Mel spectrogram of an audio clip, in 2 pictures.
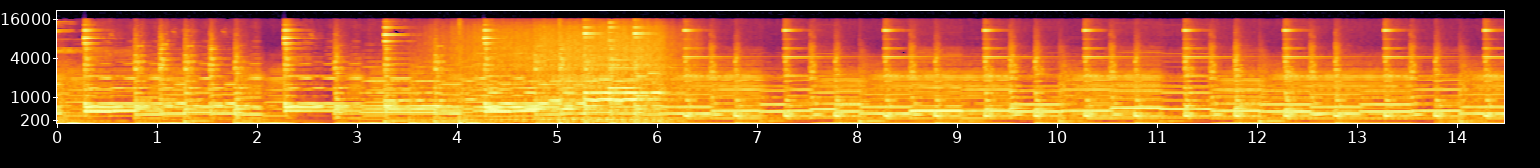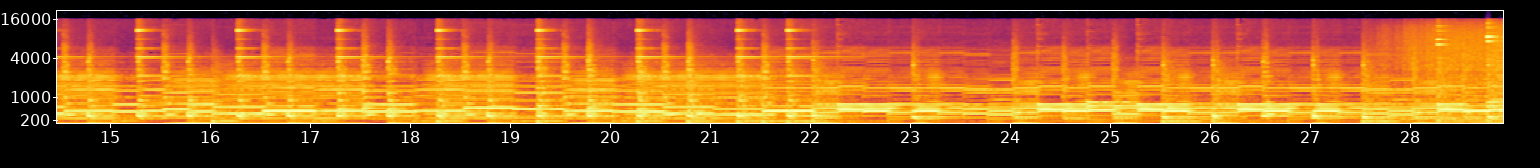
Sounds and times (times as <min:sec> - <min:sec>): Music: 0:00.0 - 0:28.9.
